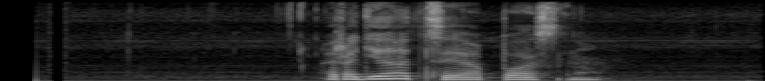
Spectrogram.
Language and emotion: Russian, neutral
